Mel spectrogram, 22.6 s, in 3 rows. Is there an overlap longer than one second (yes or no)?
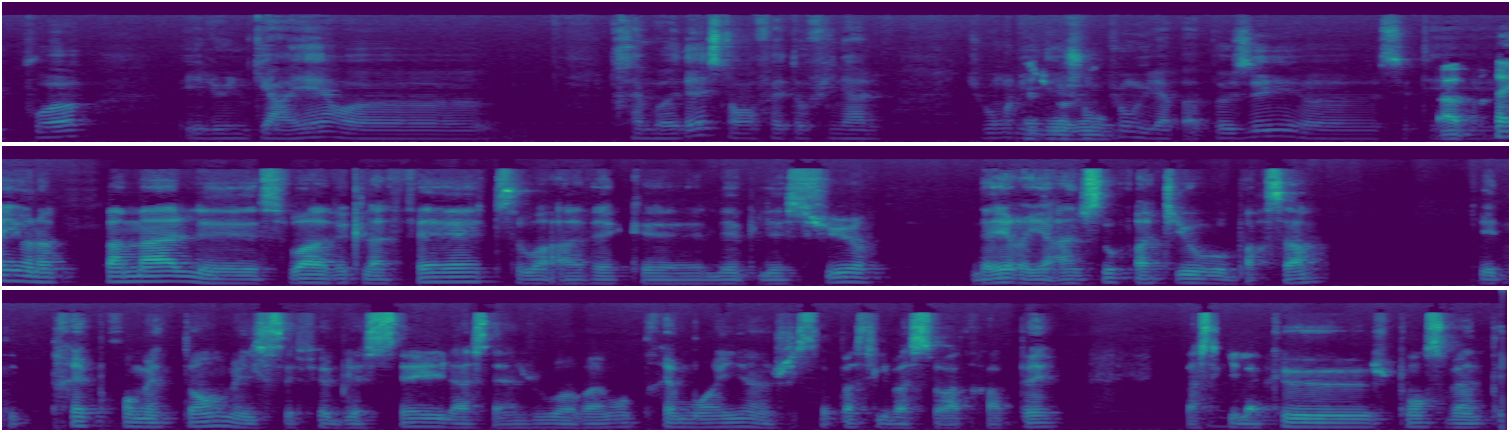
no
